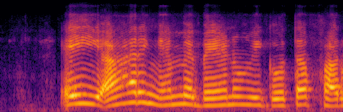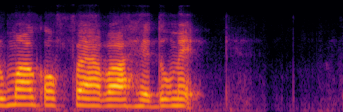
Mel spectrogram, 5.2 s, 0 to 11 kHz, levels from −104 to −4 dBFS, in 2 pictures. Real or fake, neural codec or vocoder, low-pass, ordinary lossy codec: fake; codec, 16 kHz, 4.8 kbps, FACodec; 7.2 kHz; Opus, 16 kbps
